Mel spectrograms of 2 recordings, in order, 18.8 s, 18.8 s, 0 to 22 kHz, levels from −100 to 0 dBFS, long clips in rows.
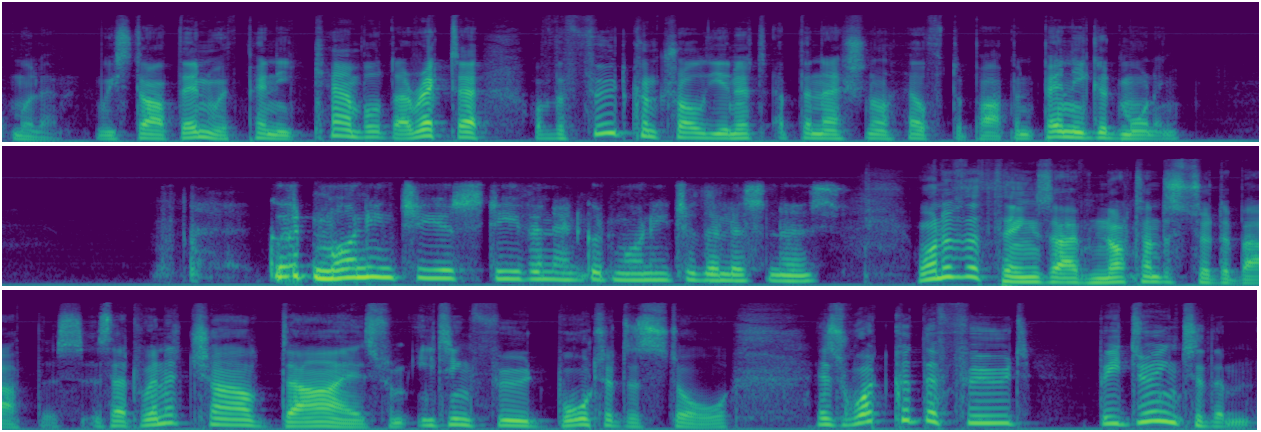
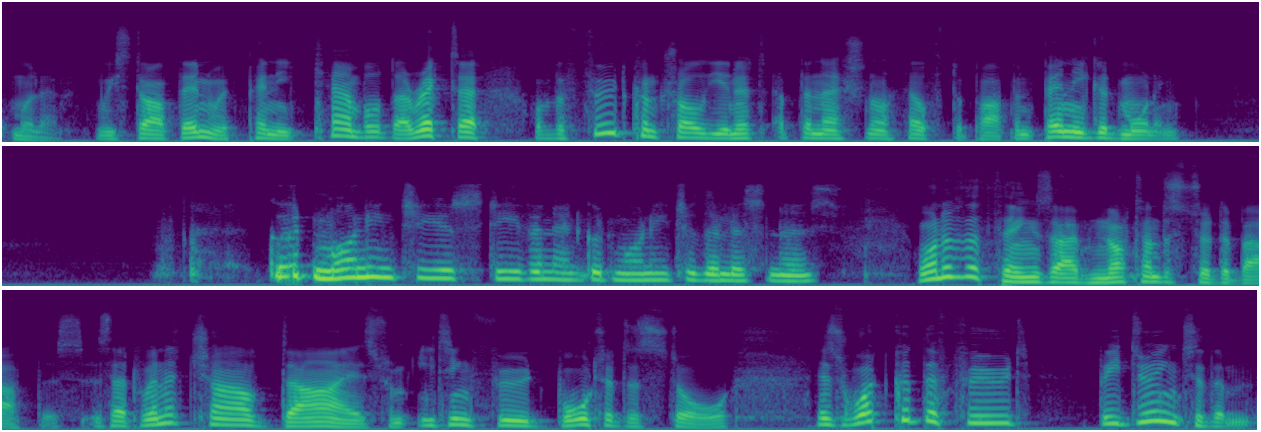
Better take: first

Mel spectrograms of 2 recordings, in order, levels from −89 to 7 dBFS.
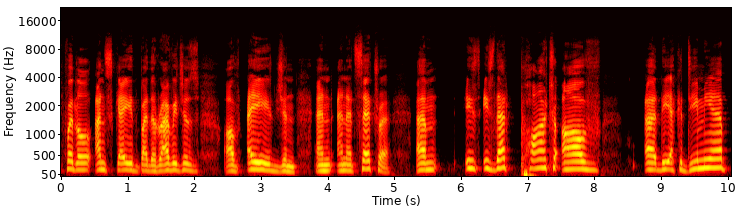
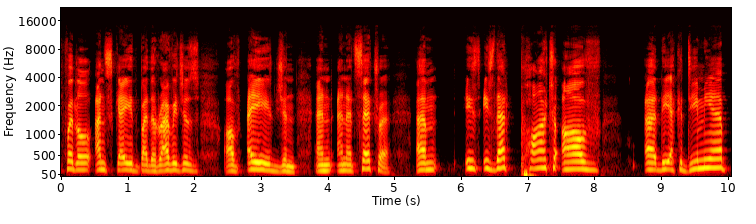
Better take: second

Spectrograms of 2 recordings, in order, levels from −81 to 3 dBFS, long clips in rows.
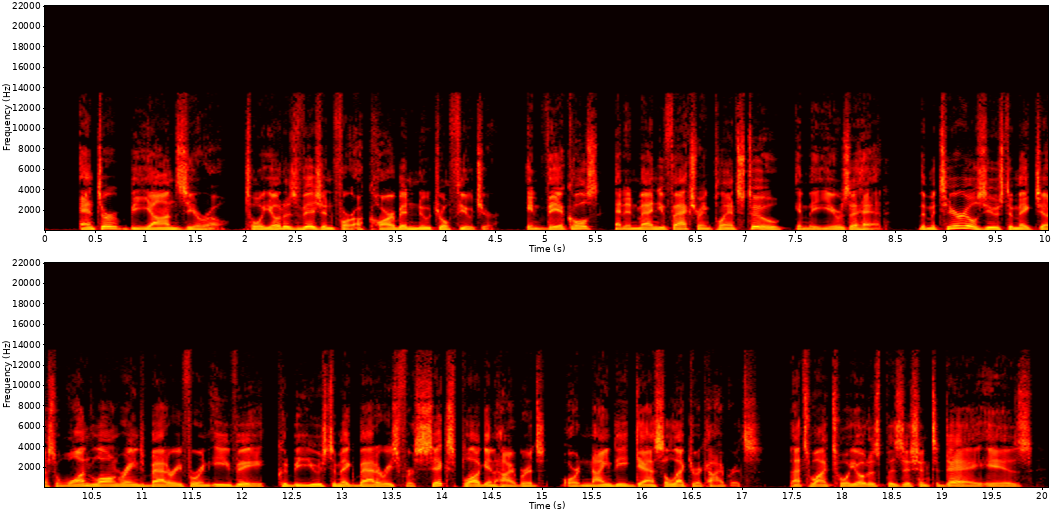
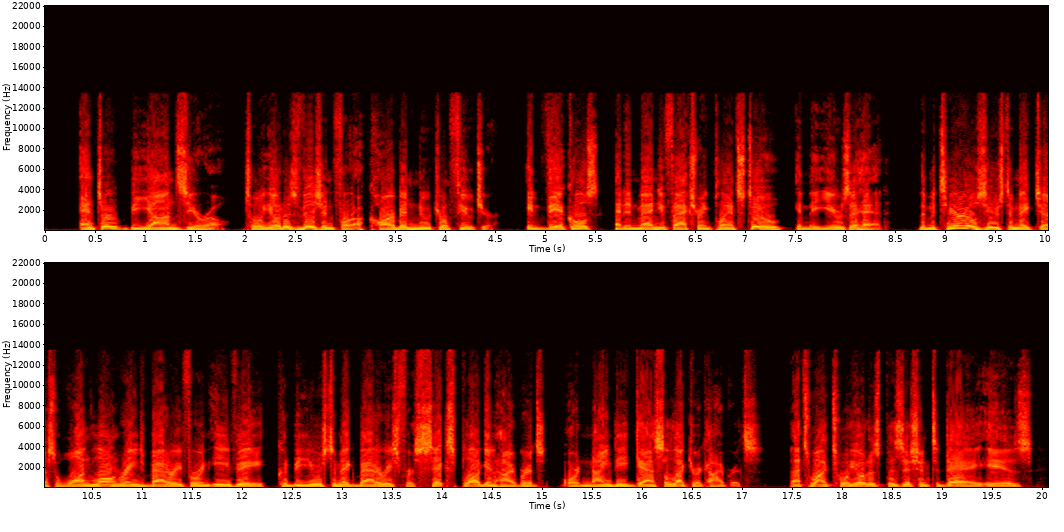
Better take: first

